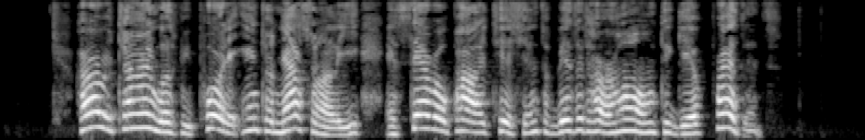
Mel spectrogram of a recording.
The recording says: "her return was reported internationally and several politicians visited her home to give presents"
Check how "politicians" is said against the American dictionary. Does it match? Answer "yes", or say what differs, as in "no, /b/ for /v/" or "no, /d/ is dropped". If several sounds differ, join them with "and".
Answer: yes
